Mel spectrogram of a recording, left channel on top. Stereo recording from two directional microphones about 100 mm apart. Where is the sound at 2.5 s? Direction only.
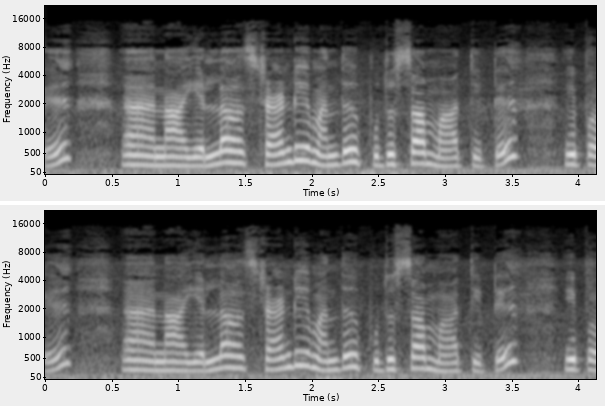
15° right (ahead or behind).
